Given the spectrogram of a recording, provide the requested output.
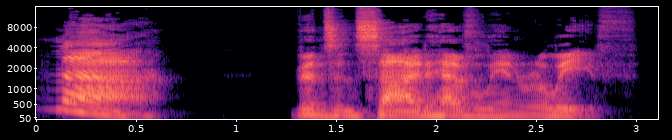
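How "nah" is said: Brian, dismissive. Acted. Brian's casual denial.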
